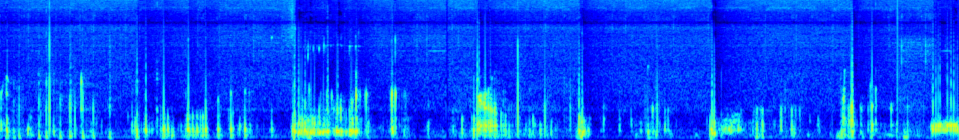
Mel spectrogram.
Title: some gurgles | stomach rumbling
